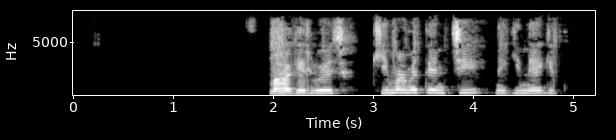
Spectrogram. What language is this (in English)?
Kalenjin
